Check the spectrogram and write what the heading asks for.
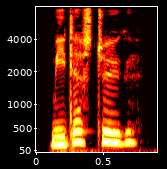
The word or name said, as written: midterstykke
